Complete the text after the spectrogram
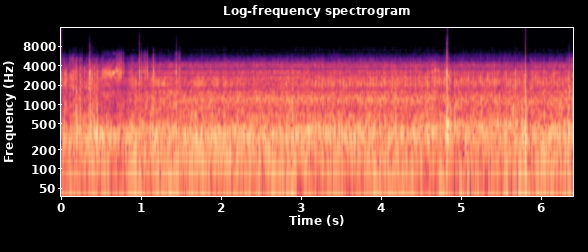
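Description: Tyres roll and crunch over a gravel track.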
